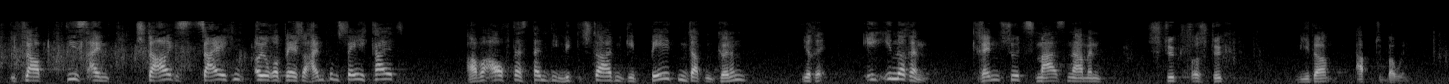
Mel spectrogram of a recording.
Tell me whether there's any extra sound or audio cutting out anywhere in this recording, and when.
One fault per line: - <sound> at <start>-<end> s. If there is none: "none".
none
